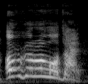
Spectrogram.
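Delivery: high, loud alarmed cry; cried out. A narrator's reading. Harold remembering the test, high loud cry. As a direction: yelp it in alarm. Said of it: "Harold cried".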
